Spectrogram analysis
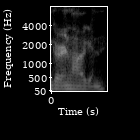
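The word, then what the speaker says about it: Gurren Lagann: g-u-r-r-e-n-l-a-g-a-n-n the entire title is top of tegan guern logan don't listen to the aj he's full of you just pronounced it perfectly chocolatity and guern logan yeah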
